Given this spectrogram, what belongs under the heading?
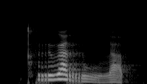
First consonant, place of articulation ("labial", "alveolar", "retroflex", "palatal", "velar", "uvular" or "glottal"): velar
